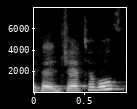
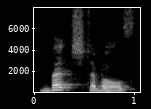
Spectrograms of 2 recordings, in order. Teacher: vegetables and the second e is silent so you don't say vegetables' but vegetables three syllables yeah that's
